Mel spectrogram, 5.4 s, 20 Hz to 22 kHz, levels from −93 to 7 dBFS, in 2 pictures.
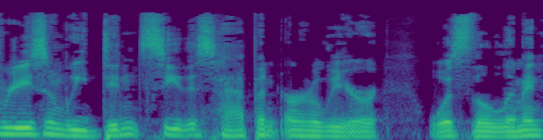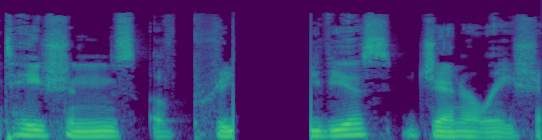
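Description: At 3.89 s, right after "was the limitations of", the speech drops into silence for 390 ms and picks up again at 4.28 s. This is a rebuffering stall: playback consumed everything that had been downloaded and had to wait for more data before continuing. The sentence resumes at exactly the point where it broke off, with no audio skipped, so the only damage is an unnatural gap inserted mid-phrase that stretches the delivery.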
